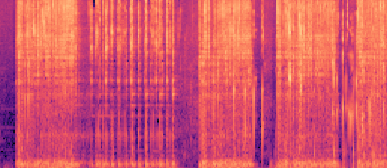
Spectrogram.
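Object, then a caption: Metal mesh microphone grille. Long decorated acrylic nails rapidly scratch across the round metal mesh grille on top of a large pink microphone. The scraping comes through as a dense, heavy low rumble with fast gritty texture, pausing briefly twice before resuming.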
